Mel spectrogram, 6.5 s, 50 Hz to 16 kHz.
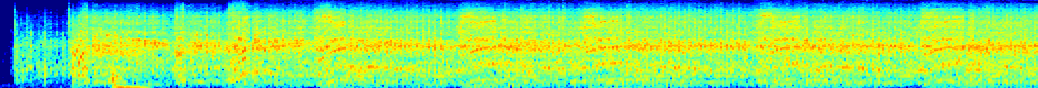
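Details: Hosim X07 RC truck after replacing a broken rear differential with a factory part, on a 2S battery: a clean high motor whine that climbs smoothly and holds under revs, with no clicking or grinding. The drivetrain is healthy.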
